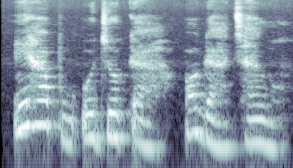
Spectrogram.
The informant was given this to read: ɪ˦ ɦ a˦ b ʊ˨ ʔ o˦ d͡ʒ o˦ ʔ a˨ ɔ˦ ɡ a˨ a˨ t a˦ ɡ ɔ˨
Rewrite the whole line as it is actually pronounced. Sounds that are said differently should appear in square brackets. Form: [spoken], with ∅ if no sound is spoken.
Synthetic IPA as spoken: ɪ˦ ɦ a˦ [p] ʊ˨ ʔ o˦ d͡ʒ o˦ [k] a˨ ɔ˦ ɡ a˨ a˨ [t͡ʃ] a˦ [ŋ] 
